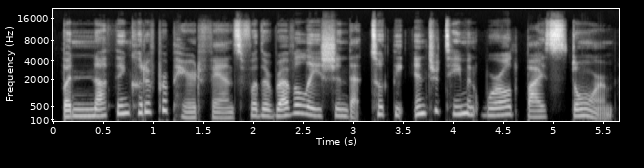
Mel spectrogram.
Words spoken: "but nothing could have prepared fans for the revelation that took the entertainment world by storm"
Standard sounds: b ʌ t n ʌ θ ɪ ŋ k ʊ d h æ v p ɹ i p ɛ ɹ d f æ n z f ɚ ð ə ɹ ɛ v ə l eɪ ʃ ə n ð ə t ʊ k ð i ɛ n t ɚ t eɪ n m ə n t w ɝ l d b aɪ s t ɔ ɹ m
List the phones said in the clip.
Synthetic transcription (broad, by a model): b ʌ t n ʌ θ ɪ ŋ k ʊ d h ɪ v p ɹ i p ɛ ɹ d f æ n z f ɚ ð ə ɹ ɛ v ə l eɪ ʃ ə n ð ə t ʊ k ð i ɛ n t ɚ t eɪ n m ə n t w ɝ l d b aɪ s t ɔ ɹ m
